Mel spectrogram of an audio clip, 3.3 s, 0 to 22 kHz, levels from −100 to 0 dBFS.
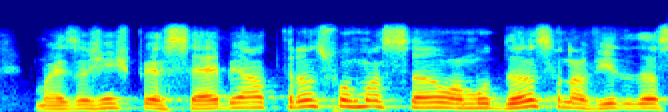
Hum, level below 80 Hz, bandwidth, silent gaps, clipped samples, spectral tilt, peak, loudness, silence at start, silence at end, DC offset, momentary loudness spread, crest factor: none; -62 dBFS; 8.8 kHz; none; under 0.1%; -5.5 dB/octave; -8 dBFS; -22 LUFS; 0.2 s; 0 s; under 0.1%; 4 LU; 14 dB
